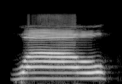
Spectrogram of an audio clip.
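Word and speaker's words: و: to pronounce this is wow kindly read after me wow wow comes from the lips like round circle to pronounce wow wow this is kindly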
